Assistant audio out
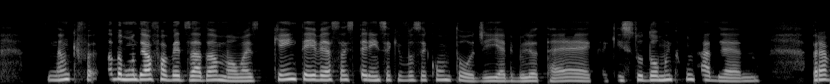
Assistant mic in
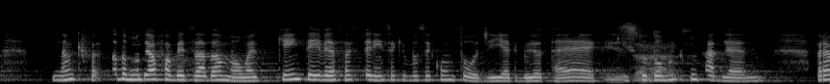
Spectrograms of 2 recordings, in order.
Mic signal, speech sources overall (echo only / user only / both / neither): both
